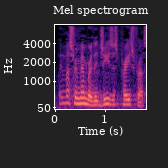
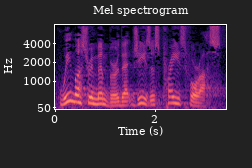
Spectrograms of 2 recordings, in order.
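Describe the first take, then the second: First: Fast, soft repeat, remember carried; quick restatement. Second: Slow, soft, weight on must; slow stressed point. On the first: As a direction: rattle it off quickly, stress remember. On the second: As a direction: lay each word down slowly, leaning on must. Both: Shown as a demonstration. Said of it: "Here's number one".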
